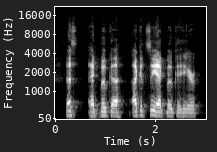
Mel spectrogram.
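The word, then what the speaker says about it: Egbuka: How do you pronounce his name? That's Ebuka.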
